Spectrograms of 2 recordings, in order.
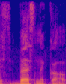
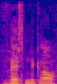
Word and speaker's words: Svechnikov: Andrei Svechnikov. Svechnikov?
